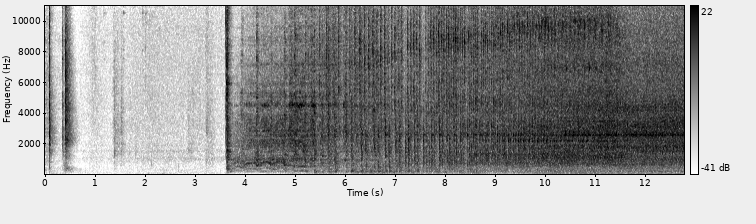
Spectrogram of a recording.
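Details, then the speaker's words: Lister HR3 diesel generator, cold start after a fresh engine oil change, smokes briefly until warm: short starter whirr, then the diesel fires and settles into a steady, even clatter at constant speed; normal cold start. "Now this thing smokes for a little bit when it first starts, till it gets warmed up a bit, but it's not too bad. So, all right, it's gonna get loud"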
